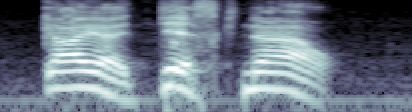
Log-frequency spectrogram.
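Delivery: loud, shouted, yelling voice. Calling out to gaia as the ground breaks, yelling. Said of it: "I'm gonna yell".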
